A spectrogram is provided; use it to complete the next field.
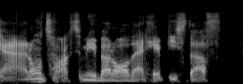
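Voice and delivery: put-on broad, gruff Boston tough-guy accent, laid on thick. Imitating a tough-guy coaching prospect turning down talk of self-love, heavy Boston accent. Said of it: "He's got the heavy Boston accent".

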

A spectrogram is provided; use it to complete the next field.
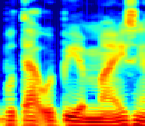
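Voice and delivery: ordinary talk

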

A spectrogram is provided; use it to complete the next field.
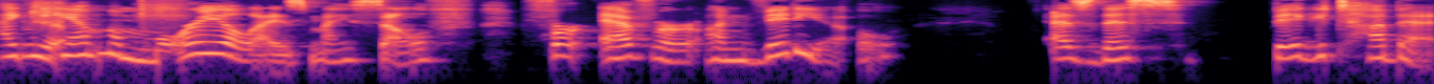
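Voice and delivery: words breaking through tears. Recalling gaining weight before being filmed, speaking while crying. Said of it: "I am crying now".

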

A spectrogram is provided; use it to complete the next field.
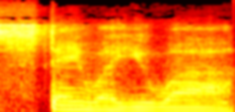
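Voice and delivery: mock-menacing, put-on menacing delivery. Speaker recounts a voice heard behind their ear, retelling a menacing voice. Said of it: "he said it in such a menacing manner".

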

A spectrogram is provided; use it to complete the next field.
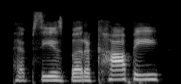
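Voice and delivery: normal talking voice

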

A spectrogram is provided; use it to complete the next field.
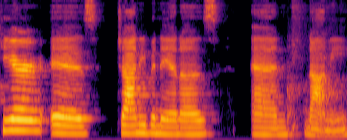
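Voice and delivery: ordinary talk

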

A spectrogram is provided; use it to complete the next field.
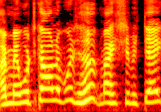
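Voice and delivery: very high-pitched, heavy, extreme rural twang. Getting their car worked on, speaker imitates a guy who comes out, extreme redneck accent. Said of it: "somebody else that has an extreme redneck accent".

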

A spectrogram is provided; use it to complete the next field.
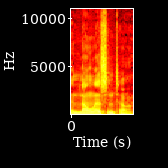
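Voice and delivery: ordinary delivery

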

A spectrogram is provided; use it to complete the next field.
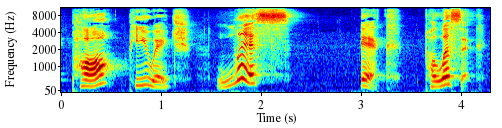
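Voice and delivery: LIS in Pulisic emphasized. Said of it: "capitalize the syllable ... we're supposed to emphasize".

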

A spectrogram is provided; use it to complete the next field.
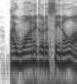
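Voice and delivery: ordinary talk, nothing marked

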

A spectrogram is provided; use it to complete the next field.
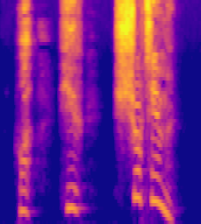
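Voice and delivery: halting, very high, slow stammer. Still-stunned Jekram asks Malik whether he shot the man, stammering. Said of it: "he stammered".

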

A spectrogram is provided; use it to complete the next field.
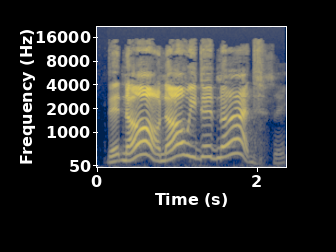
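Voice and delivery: shouting. Arguing with the other speaker about the sound setup: yelling. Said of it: "Look, you're yelling".

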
